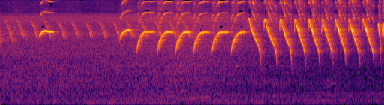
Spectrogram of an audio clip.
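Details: Belgian canary singing for young canaries to learn from: soft thin notes, a series of arched whistled slurs, then a faster run of sharply falling notes.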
